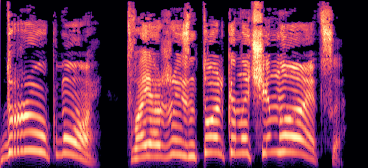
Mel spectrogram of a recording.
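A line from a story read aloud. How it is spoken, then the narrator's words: Loud laughter. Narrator (Russian): Кориолан расхохотался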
